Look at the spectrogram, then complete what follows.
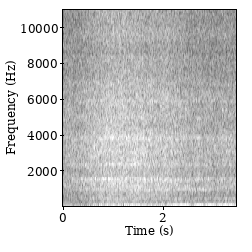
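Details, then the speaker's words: Buick National with a petrol V6, just fitted with a vacuum brake booster in place of the Power Master, started after sitting a week; smooth, steady idle with an even pulse and no vacuum-loss stall. "fires up pretty easy it hasn't been running in about a week"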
